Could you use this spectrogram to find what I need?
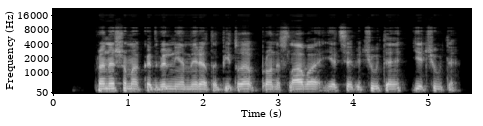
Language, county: Lithuanian, Kaunas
